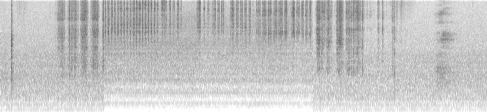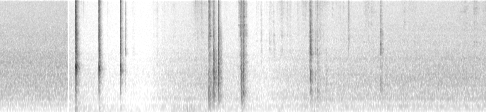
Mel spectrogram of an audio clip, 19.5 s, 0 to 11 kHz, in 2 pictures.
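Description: Quick scratchy rubbing and scraping as the plastic wheel and rubber tyre of a rusty 1970s Tonka toy forklift are handled, followed by three sharp taps and later a short cluster of clicks.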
